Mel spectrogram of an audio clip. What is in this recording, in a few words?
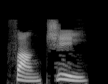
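"仿制", Mandarin; chinese flashcards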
